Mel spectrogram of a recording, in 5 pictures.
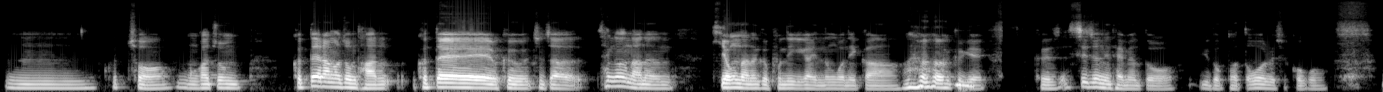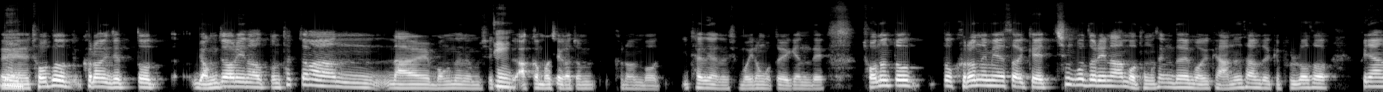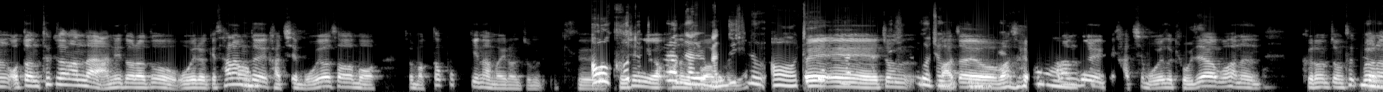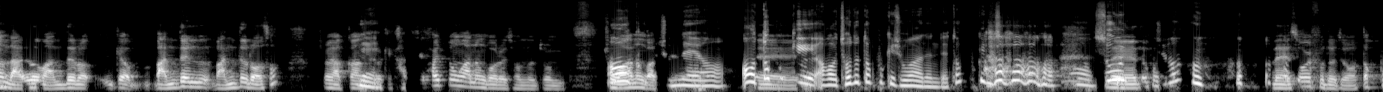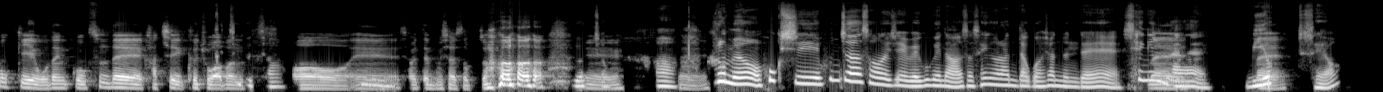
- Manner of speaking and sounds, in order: tapping; laugh; other noise; background speech; other background noise; laughing while speaking: "맞아요"; laugh; laugh; laugh
- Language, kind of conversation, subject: Korean, unstructured, 특별한 날에는 어떤 음식을 즐겨 드시나요?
